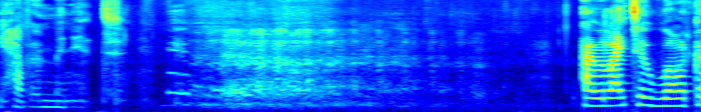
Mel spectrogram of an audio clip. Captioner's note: laughter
